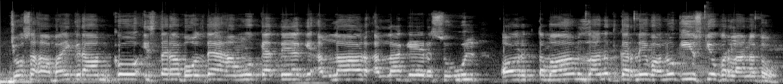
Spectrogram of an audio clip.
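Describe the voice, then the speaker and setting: A man calling in to a religious debate, arguing heatedly, laying out his points one by one and repeating them. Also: high voice. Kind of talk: heated call-in argument. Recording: echoey room sound.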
